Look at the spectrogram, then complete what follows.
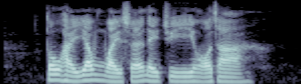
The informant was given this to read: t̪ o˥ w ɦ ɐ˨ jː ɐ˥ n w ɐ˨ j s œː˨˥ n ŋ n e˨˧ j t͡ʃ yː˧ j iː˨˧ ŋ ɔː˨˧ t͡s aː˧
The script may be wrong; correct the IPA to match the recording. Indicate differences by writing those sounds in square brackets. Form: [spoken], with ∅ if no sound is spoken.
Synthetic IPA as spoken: t̪ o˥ w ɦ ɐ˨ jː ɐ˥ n w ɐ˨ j s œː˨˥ [∅] ŋ n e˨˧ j t͡ʃ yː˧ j iː˨˧ ŋ ɔː˨˧ t͡s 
